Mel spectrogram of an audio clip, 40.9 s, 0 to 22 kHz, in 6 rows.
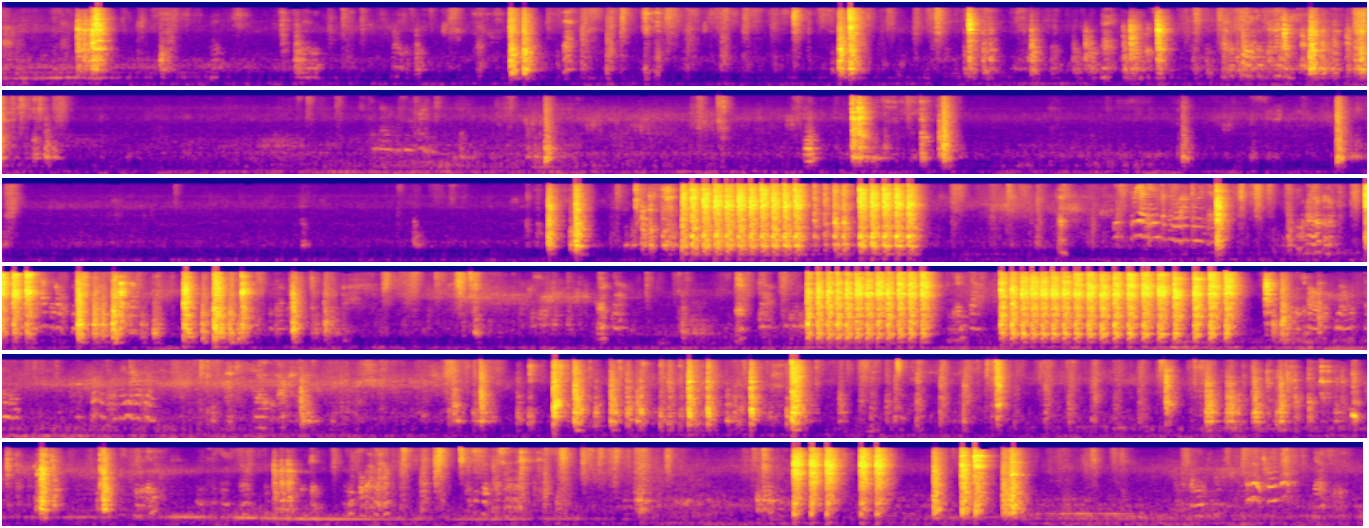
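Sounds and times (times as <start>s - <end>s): wooden boards knocking: 0.3s - 1.6s, 29.5s - 36.9s, 37.9s - 39.3s.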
